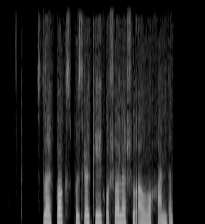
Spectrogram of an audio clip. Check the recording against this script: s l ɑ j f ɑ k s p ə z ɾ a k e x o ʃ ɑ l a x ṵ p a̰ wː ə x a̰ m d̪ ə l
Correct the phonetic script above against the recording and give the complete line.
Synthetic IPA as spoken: s l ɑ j f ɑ k s p ə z ɾ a k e x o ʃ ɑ l a ʃ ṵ ʔ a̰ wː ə x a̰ n d̪ ə l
